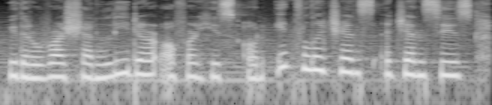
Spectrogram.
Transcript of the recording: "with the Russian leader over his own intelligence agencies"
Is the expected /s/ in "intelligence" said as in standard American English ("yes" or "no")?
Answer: yes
